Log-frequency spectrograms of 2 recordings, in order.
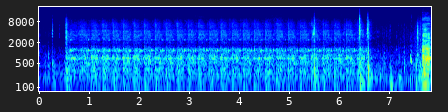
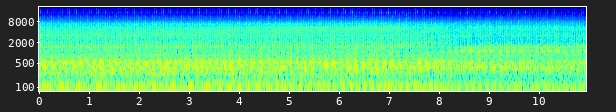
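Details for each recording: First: Mercedes C-Class, just refitted engine, fuel pump heard priming through the filter, spare battery: cranking drags evenly for several seconds without a single fire, then stops; sounds like a tired battery. Cause suspected, not confirmed. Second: Mercedes C-Class, first start after engine refit: engine holds a continuous even idle, a touch lumpy but clean with no knocks or misses, power steering whining; owner hopes lumpiness clears – normal idle.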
